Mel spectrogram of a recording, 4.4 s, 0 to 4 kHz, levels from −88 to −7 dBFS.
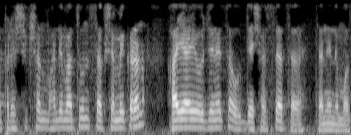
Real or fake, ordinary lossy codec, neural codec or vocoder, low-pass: fake; none; codec, 16 kHz in and 24 kHz out, 1 kbps, XY-Tokenizer; 3.6 kHz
